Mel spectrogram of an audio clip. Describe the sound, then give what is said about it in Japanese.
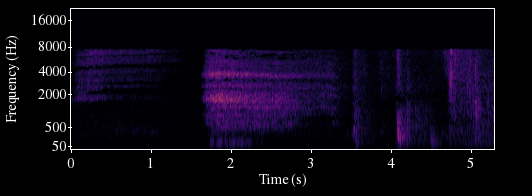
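Deep breathing during a physical exercise routine: a long, steady inhale, then a louder, drawn-out exhale, followed by a few short, sharp noises. “はい、じゃあちょっと体操をして、はい、深呼吸。”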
